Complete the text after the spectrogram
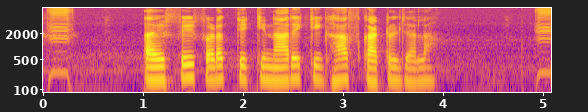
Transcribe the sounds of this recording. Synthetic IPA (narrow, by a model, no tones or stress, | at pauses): aefefɐɽəkːekɪnaːɾekeɡʱaːskaːʈəld͡ʒaːlaː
